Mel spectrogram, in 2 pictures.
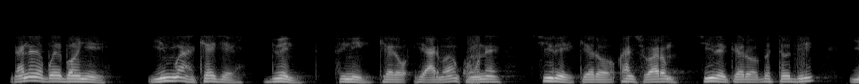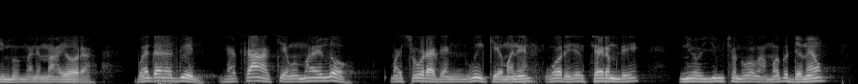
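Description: Bluetooth CVSD headset codec, throughout the speech: the band stops at about 4 kHz, and the plainly audible grainy hiss points to a 64 kbps CVSD stream, where each sample becomes a single up-or-down step whose size adapts as it goes. Sharp, loud high sounds climb faster than the step can follow, so they smear and distort, sibilants come out scratchy, and a fine granular noise sits under the speech.

Bit errors on a Bluetooth voice link occur in four short bursts, at 4.66 to 4.80 s just before "chire kero kan chuwa", 7.94 to 8.03 s between "rum chire kero betor" and "yam be mani mayora", 10.17 to 10.38 s, and 13.82 to 14.04 s between "mwei churaken wi kemwe" and "wori coche rom ri". Roughly 1.5 to 2 percent of bits flip, but because every CVSD bit nudges the signal only slightly and the mistakes fade out, there are no loud clicks, just a brief rushing crackle laid over the speech.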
